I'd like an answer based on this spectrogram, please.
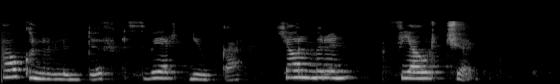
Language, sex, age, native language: Icelandic, female, 18-19, Icelandic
